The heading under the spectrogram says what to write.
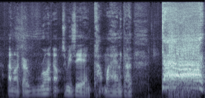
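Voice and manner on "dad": very high, full-lung shout, stretched long. Acting out a prank, shouting into the painter's ear: imitating a loud shout. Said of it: "as loud as I can".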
